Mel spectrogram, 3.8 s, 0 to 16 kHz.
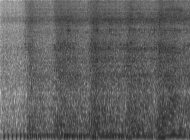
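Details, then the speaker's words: Yamaha Vega ZR, hard starting, hesitating and stalling from weak ignition, spark plug gap closed to 0.25 mm: engine putters unevenly at idle, then revs cleanly; unstable idle remains, attributed to ignition at the plug. "motor ini udah mau digas nih"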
